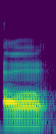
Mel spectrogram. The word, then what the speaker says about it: hour: The train left the station an hour ago. H is silent, so an hour ago.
